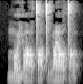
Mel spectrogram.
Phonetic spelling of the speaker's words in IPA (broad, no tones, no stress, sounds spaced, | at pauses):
m ɔ j ɔː ɪ̯ tˤ ɪː tˤ ŋ iː ʊ̯ tˤ ɪ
